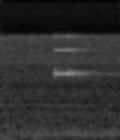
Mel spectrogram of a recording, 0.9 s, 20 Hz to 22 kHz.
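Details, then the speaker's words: Single short high-pitched beep over quiet room noise as the plus key is pressed on a ZY-5AW oxygen concentrator, adding 10 minutes to the timer: a key-press confirmation tone. "So every time you press the plus key, 10 minutes is added."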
